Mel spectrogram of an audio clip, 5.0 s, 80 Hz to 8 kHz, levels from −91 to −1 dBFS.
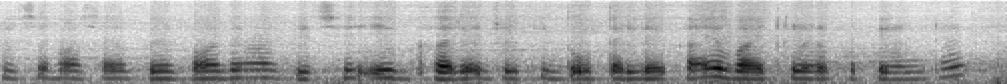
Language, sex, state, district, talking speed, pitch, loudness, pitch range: Hindi, female, Uttar Pradesh, Shamli, 260 wpm, 220 Hz, -20 LUFS, 210-235 Hz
